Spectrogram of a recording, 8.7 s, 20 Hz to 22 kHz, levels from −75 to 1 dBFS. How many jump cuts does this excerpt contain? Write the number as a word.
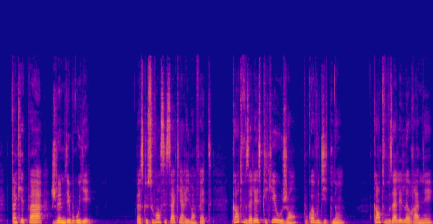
zero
